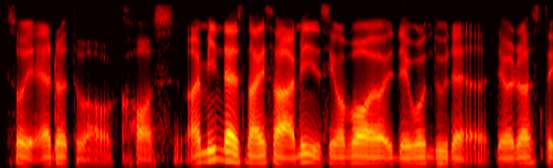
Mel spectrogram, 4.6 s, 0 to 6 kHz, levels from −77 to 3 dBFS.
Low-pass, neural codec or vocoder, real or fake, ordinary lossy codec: 5.4 kHz; none; real; none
